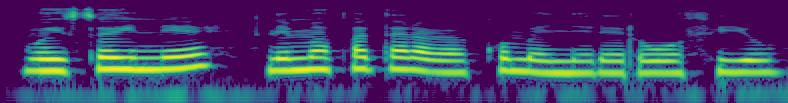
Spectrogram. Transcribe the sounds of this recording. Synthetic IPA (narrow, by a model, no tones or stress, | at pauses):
moisɔinenemafataɾaɣakomɛɲɛɾɛɾwɔfio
